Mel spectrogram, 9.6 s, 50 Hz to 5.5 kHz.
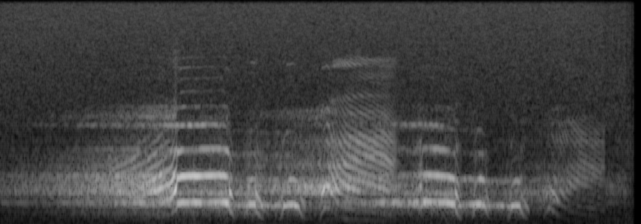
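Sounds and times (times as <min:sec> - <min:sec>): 
moaning: 0:01.8 - 0:09.2.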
